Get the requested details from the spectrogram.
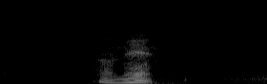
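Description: A young man exclaims loudly, close to a microphone.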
